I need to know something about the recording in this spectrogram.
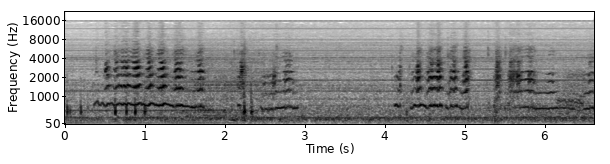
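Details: Domestic cat, friends with a dog, barking as it guards the yard and tries to frighten off a bird; rapid stuttering chirps and short nasal calls in two bursts, with a faint hum underneath.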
